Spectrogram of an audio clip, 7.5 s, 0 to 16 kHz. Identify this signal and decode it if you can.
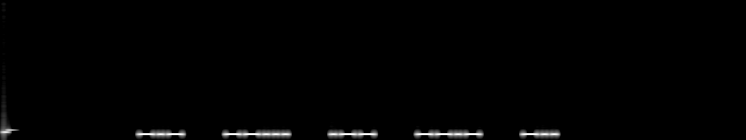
Morse code, heard as a keyed tone, about 25 wpm, spaced as for 14 wpm, 700 Hz. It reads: K7WQD
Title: USA Call Signs - 5 Characters - 3x Character Spacing - 25wpm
